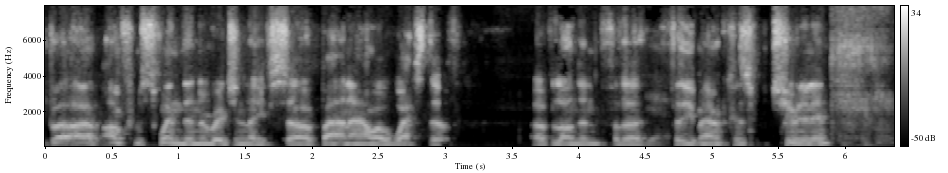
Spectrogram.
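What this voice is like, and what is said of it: English accent, not East London. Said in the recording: “I'm not from East London, as you might be able to tell from the accent”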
